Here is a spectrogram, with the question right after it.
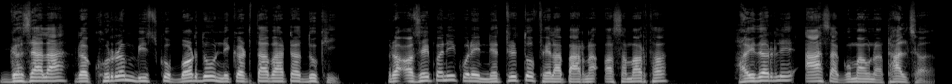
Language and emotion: Nepali, neutral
